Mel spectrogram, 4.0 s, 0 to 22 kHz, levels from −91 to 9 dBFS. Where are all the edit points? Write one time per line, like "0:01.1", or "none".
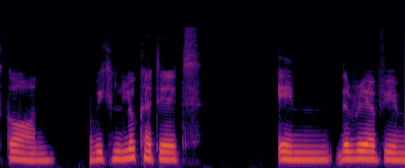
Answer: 0:00.9

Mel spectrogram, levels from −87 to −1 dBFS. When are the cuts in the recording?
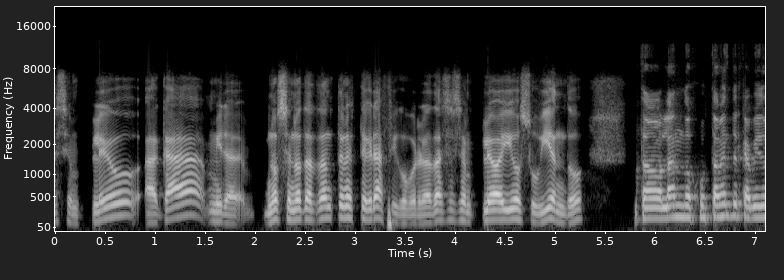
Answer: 0:05.8

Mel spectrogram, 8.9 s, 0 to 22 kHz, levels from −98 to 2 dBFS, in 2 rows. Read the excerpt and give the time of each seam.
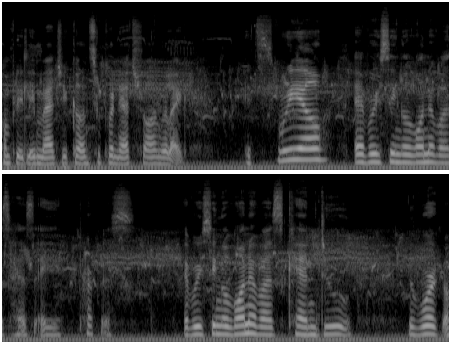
0:03.4

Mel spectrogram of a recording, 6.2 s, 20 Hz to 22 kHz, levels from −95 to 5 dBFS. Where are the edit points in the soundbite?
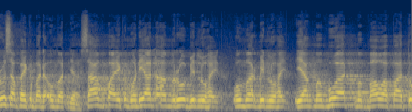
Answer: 0:03.2
0:04.3

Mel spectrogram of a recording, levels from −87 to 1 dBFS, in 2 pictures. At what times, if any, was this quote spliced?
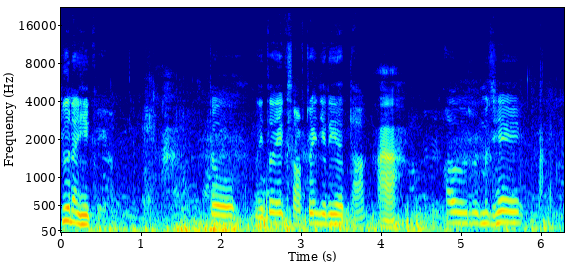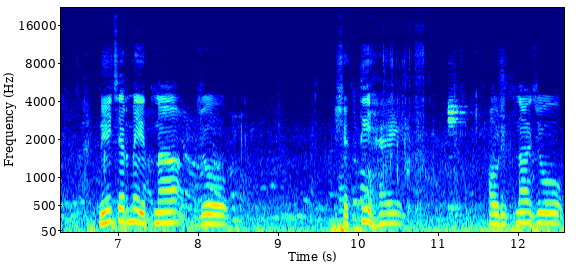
none

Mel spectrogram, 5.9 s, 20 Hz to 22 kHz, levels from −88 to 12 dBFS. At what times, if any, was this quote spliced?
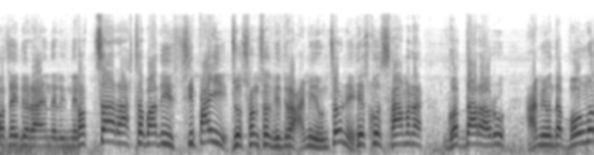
0:00.8
0:02.2
0:03.5

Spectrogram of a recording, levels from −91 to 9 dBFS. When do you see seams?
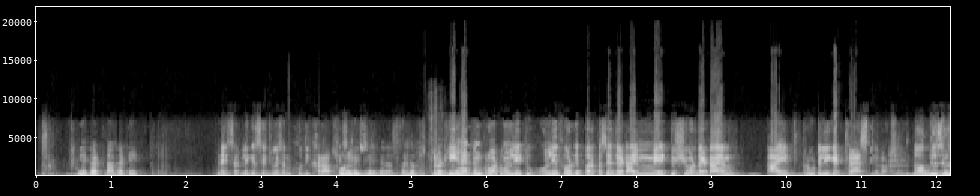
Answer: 0:05.1

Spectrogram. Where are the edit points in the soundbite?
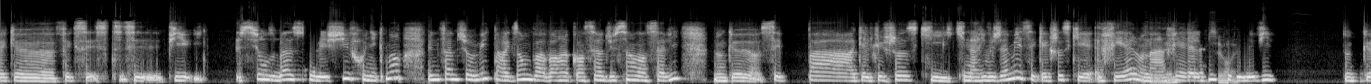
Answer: none

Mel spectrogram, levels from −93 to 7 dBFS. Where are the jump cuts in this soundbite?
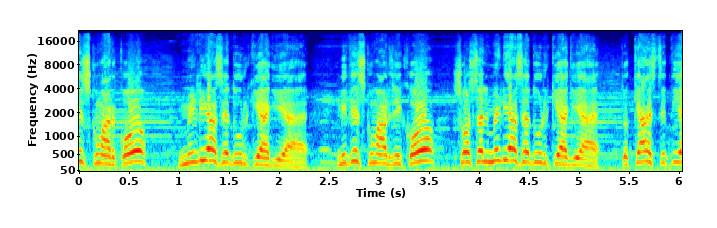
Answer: none

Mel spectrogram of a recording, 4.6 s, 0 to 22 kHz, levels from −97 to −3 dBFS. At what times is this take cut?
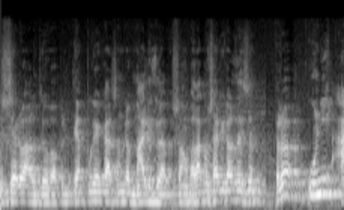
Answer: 0:03.5

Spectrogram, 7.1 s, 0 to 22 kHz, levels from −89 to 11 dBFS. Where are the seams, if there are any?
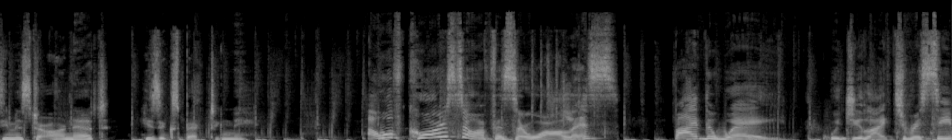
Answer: none

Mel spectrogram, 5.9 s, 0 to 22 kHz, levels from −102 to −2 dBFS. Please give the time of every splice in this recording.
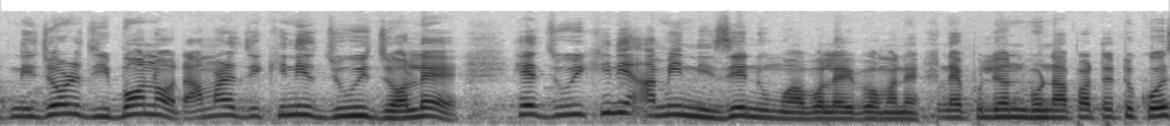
0:04.7

